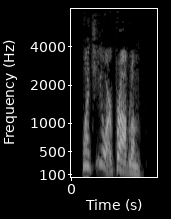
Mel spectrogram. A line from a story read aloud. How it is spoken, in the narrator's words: Billy Wilbur shouted angrily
